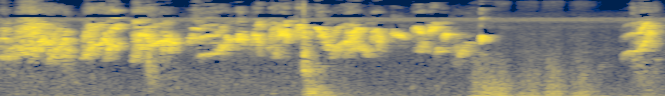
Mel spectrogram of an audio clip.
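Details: European goldfinch from a Turkish breeder sings a dense, rapid twittering song of tinkling, buzzy notes that runs for about five seconds, then breaks off amid low thumps before a final short burst. A faint steady high whine persists.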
